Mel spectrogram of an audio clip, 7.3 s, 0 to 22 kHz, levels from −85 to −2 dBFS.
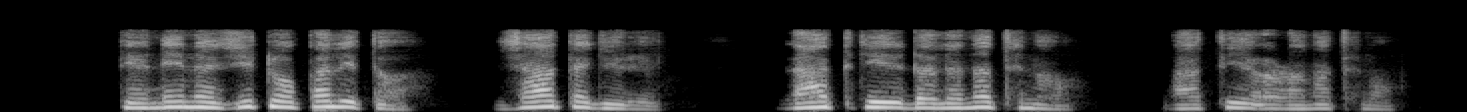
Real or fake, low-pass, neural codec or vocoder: fake; 7.2 kHz; codec, 44.1 kHz, 2.6 kbps, DAC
